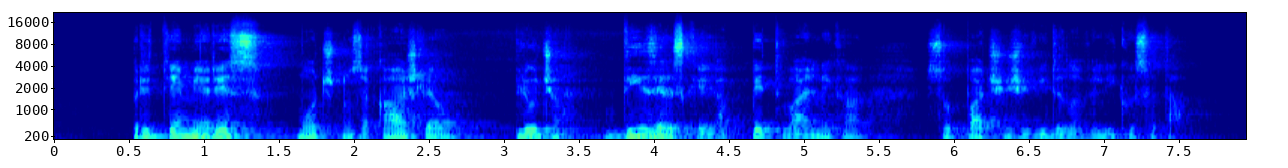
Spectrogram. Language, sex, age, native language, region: Slovenian, male, 30-49, Slovenian, Posavska region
